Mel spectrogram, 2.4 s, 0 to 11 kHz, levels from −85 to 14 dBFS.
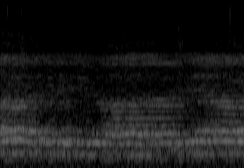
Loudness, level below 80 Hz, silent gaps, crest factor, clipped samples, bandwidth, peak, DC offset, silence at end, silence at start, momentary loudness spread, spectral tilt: -54 LUFS; -88 dBFS; none; 14 dB; under 0.1%; 11 kHz; -40 dBFS; under 0.1%; 0 s; 0 s; 4 LU; -4.5 dB/octave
